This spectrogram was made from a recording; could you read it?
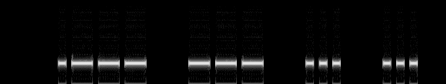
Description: Morse code, heard as a keyed tone, about 18 wpm, spaced as for 12 wpm, 1000 Hz. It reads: JOSS
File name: qotdfiles / 12wpm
